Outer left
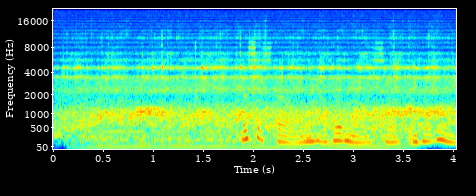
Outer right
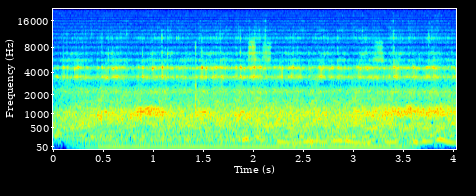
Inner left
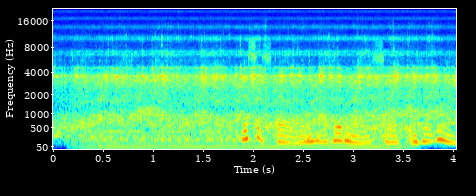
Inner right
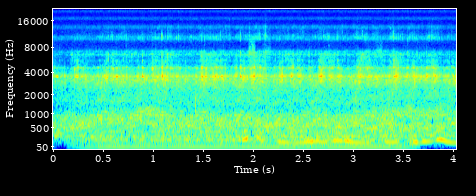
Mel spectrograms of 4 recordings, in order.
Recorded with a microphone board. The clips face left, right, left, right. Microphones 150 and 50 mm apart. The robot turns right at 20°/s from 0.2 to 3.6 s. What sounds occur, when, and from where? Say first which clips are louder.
1.9 s a woman speaking: outer left 6 dB, inner left 5 dB; 70° left; by 4.0 s 105° left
